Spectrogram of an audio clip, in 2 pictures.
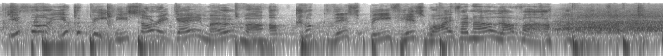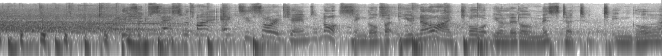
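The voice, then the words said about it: British accent. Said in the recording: “everything sounds so good in that British accent ... it just really is cute”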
